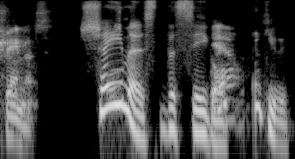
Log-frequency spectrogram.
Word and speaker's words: Seamus: common one one last one from uh CMOS Seamus siwo oh I'm sorry it's pronounced Sheamus Sheamus the seagull thank you thank you that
